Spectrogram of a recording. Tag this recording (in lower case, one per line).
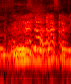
laughter
human voice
